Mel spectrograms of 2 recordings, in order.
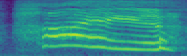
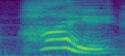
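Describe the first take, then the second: First: High, loud, drawn-out hello; excited greeting. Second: Subdued, falling greeting; sad reply. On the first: Heroine greeting Draco, excited. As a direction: greet with hammed-up eagerness. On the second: Draco replying to heroine, sad. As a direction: answer glumly, without volume. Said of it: "his face was all sad". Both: Acted.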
